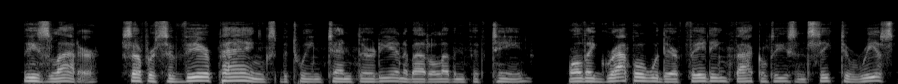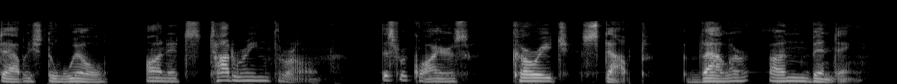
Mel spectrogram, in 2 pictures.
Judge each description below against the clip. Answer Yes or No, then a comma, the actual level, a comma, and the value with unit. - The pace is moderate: No, slow, 110 wpm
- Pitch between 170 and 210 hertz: No, medium, 140 Hz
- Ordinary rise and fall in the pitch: Yes, average, 3.3 semitones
